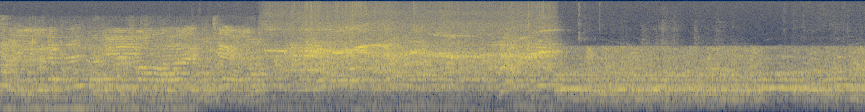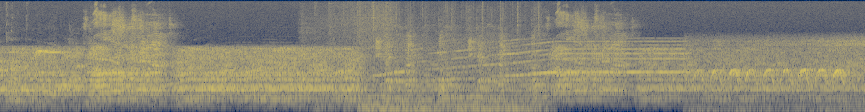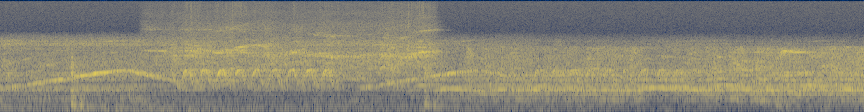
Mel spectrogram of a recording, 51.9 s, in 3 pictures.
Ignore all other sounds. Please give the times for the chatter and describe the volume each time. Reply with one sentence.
The chatter can be heard from 0.0 to 51.8 s, getting quieter then louder.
